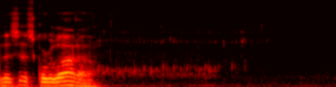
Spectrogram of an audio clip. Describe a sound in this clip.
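Wine pours into a glass.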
